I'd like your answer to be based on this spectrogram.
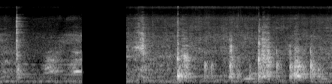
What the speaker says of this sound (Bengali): কাঁচামরিচ দিব একটা খালি করে। একটু কষায় নিই।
